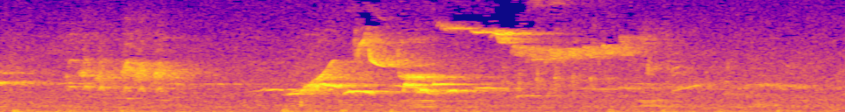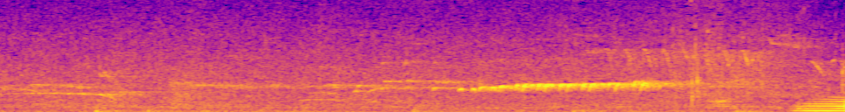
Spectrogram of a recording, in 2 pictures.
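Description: Birds chirping and singing over a low, steady outdoor background, with a few quick rising calls about two seconds in. A held musical note comes in at the very end.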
